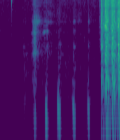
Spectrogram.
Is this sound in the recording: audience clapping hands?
no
